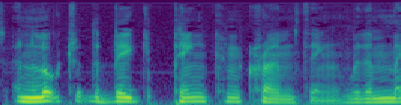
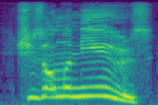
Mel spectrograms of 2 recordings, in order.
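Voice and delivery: high, loud excited call; shouting; 7 dB louder than usual. Acted. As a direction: call out urgently to the next room. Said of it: "shouted Arthur from the next room".

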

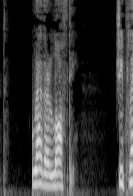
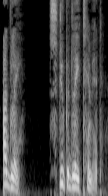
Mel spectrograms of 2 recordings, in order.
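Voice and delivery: ordinary delivery

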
